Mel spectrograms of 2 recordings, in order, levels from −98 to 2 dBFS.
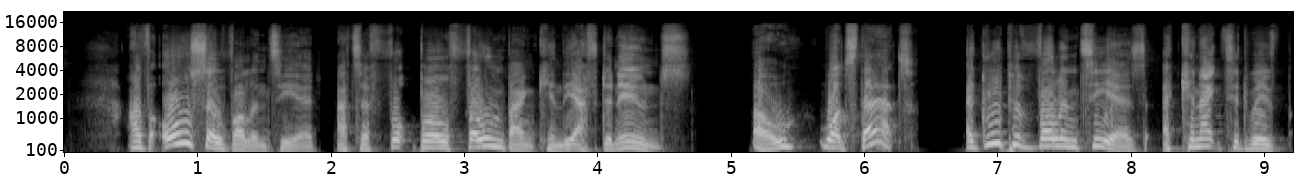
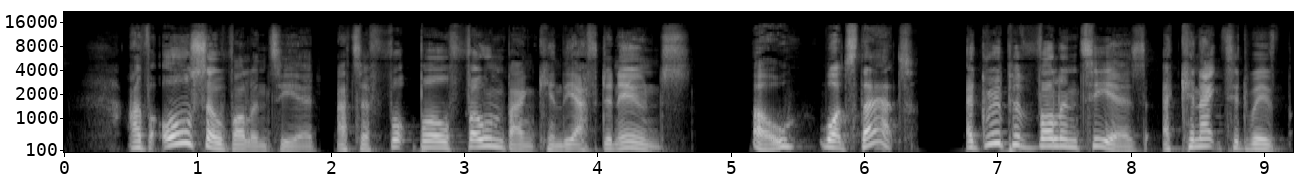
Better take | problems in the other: second | distortion; slight; 10 dB below the speech

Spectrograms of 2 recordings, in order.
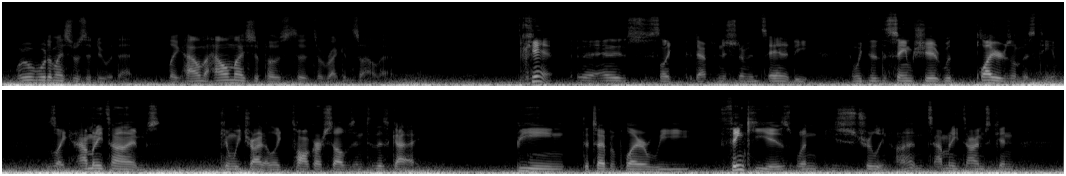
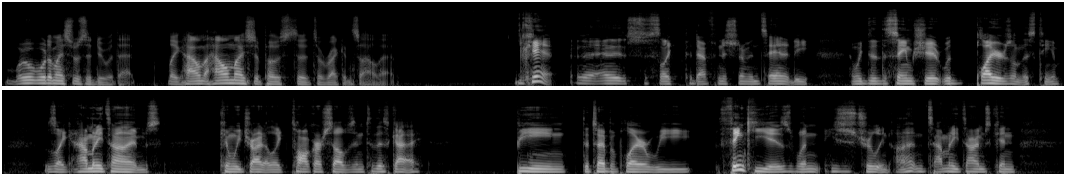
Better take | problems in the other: second | low rumble; noticeable; throughout; 10 dB below the speech

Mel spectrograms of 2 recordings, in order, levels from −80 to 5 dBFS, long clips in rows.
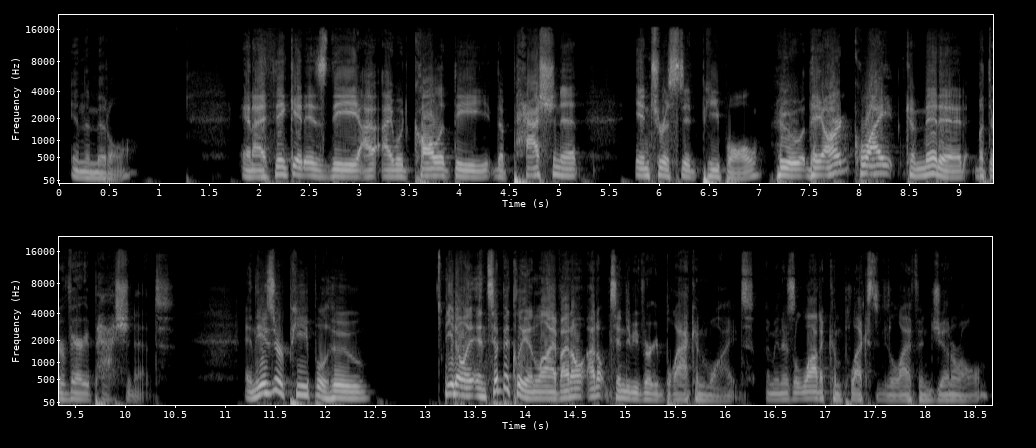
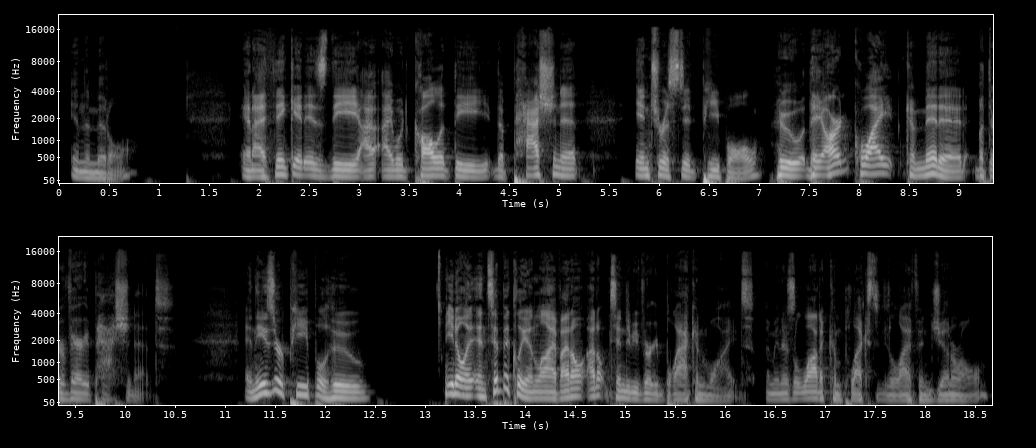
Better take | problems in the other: second | distortion; slight; 5% of the sound clipped

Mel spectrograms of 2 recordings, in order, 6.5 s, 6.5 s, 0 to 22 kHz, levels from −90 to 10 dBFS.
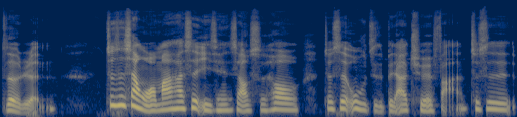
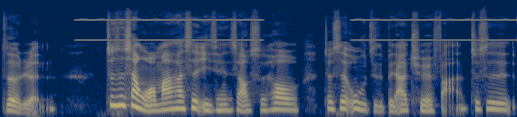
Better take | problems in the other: first | high-pitched whine; noticeable; from 1 to 3.5 s and from 4.5 s on; 12 kHz, 15 dB below the speech

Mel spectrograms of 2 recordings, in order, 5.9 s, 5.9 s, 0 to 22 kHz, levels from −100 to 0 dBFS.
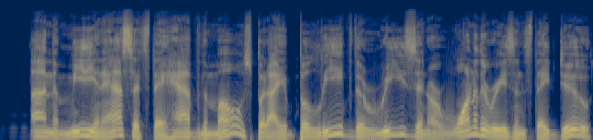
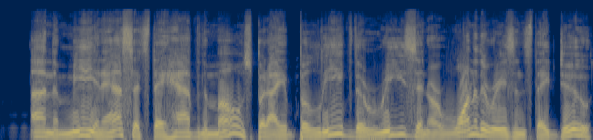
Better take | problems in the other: first | distortion; slight; 10 dB below the speech

